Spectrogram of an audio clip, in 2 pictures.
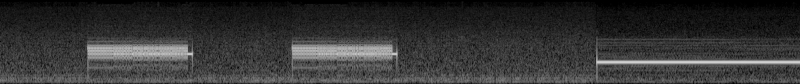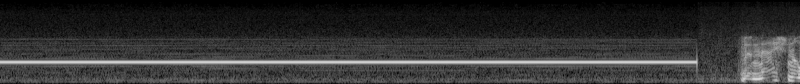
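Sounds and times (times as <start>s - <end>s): high-pitched warning beep: 0.9s - 2.0s, 3.0s - 4.0s, 6.0s - 15.0s.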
